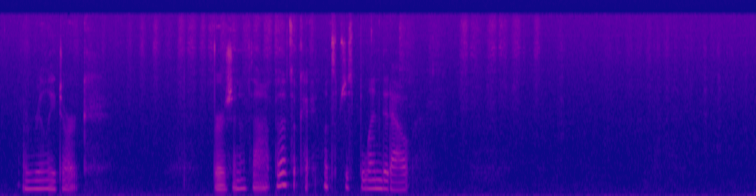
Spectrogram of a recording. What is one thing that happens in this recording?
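A brush softly strokes wet paint across paper.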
